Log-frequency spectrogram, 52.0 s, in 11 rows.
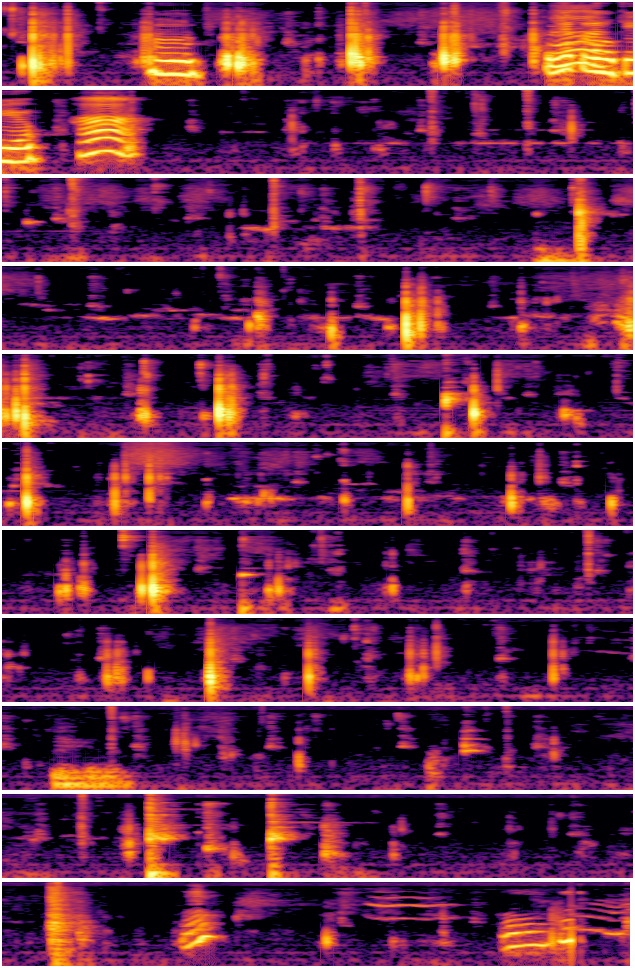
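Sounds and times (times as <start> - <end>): person chewing with crunches: 0.0 - 4.2, 6.4 - 47.6, 49.0 - 51.7
small mouth clicks: 37.3 - 39.0.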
